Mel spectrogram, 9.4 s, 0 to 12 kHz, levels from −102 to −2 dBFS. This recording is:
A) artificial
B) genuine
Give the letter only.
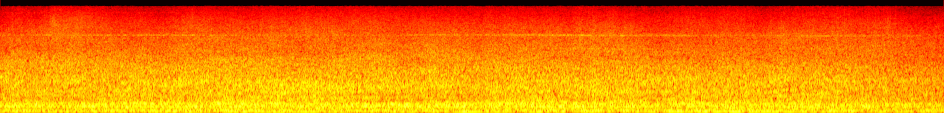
B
